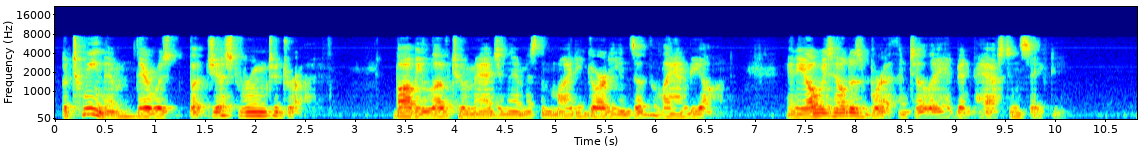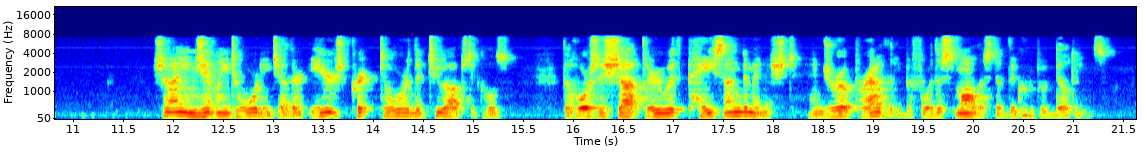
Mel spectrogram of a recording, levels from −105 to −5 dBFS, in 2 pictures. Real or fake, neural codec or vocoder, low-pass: real; none; 7.2 kHz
